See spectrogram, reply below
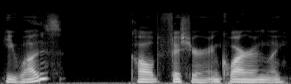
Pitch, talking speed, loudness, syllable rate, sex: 120 Hz, 105 wpm, -17 LUFS, 4.5 syllables/s, male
